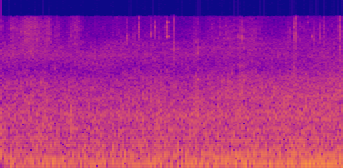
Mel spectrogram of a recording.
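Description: A steady, broad rumble of traffic fills the background, cars driving past with a low engine drone and road hiss and no clear individual pass-by, and no voices, heard while walking to work.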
